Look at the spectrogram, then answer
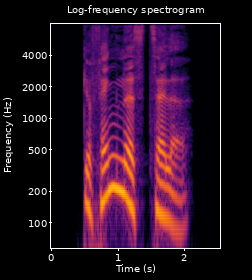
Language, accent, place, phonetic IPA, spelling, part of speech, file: German, Germany, Berlin, [ɡəˈfɛŋnɪsˌtsɛlə], Gefängniszelle, noun, De-Gefängniszelle.ogg
- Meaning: prison cell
